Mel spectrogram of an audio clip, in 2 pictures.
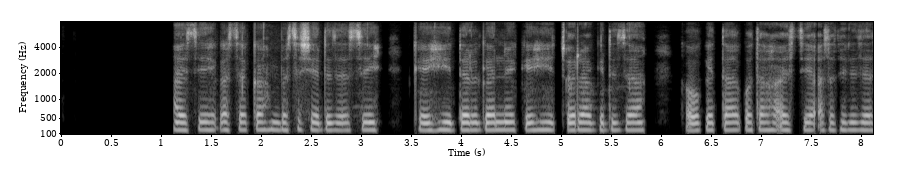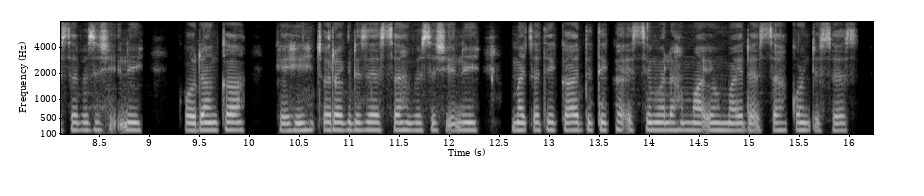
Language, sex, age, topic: Gamo, female, 25-35, government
